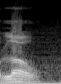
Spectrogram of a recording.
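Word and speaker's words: Lo: And for the committee, my name is spelled S-I-A, first name, last name L-O. – Say that again, please. – L-O, low. – L-O-O. – L-O. – L-O. – One O.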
